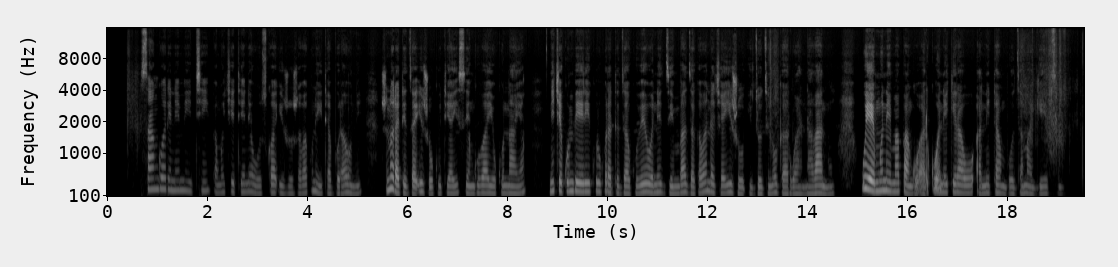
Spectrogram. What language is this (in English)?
Shona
